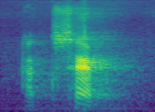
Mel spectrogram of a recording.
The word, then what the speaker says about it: accept: Accept. Bukan accept, bukan accept, bukan itu, tapi accept. Accept. Jadi T itu seakan-akan hilang. Seakan-akan hilang. Huruf akhiran T itu seakan-akan hilang. Accept. Jadi bacanya sampai P.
